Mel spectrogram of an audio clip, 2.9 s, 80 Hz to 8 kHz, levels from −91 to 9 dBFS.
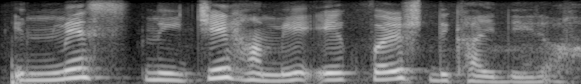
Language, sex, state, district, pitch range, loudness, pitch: Hindi, female, Uttar Pradesh, Saharanpur, 215-270 Hz, -16 LUFS, 235 Hz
